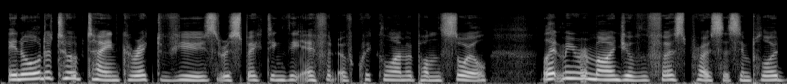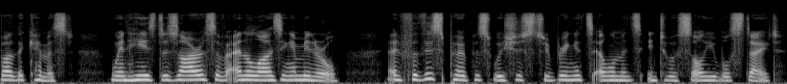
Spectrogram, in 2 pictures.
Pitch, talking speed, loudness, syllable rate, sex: 205 Hz, 185 wpm, -20 LUFS, 5.3 syllables/s, female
